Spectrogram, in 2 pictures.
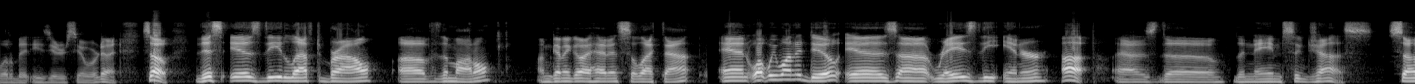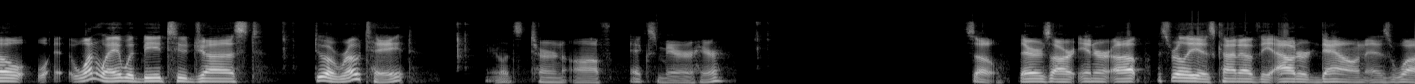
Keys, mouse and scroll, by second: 2.1 click, 5.0 l, 16.9 r, 20.6 click, 21.6 r.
